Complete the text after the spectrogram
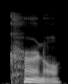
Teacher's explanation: that first L just disappears. The O sound turns into an sound.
